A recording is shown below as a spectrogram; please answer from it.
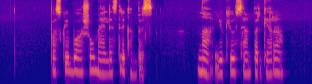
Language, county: Lithuanian, Kaunas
